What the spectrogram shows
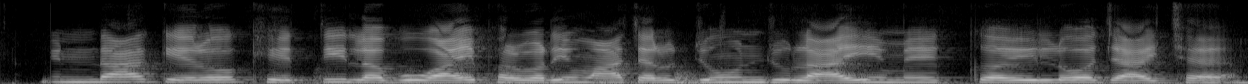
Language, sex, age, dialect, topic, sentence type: Maithili, female, 31-35, Angika, agriculture, statement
